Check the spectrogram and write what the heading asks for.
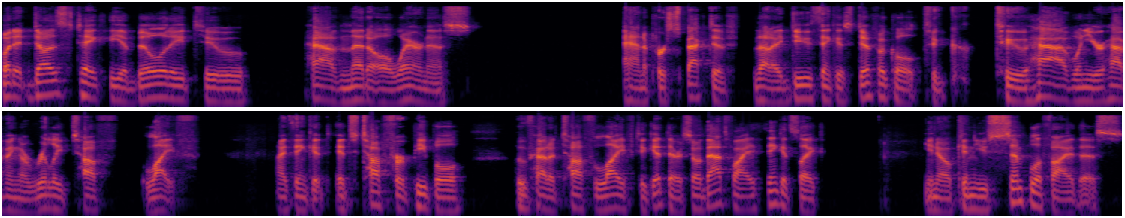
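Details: Dysarthria from ALS in an adult male counselor; the ALS affects his vocal cords and makes talking for long periods difficult.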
